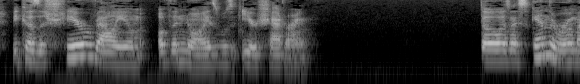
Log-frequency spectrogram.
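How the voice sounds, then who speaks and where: A woman's voice: mid-range voice, dark tone. A woman reading a first-person horror story as a dramatic scripted narration.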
